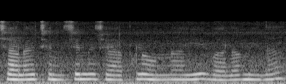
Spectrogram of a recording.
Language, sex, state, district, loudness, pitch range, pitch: Telugu, female, Andhra Pradesh, Guntur, -17 LUFS, 225-240 Hz, 225 Hz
